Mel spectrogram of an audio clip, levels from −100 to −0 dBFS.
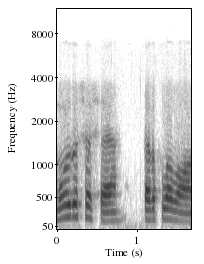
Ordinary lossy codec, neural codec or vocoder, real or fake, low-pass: Opus, 16 kbps; none; real; 7.2 kHz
